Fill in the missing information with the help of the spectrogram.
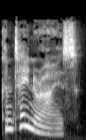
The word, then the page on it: containerize: British English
